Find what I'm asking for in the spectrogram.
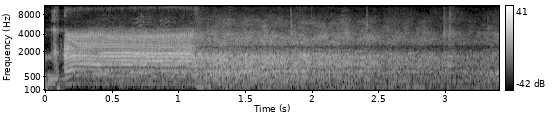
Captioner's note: audience laughing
